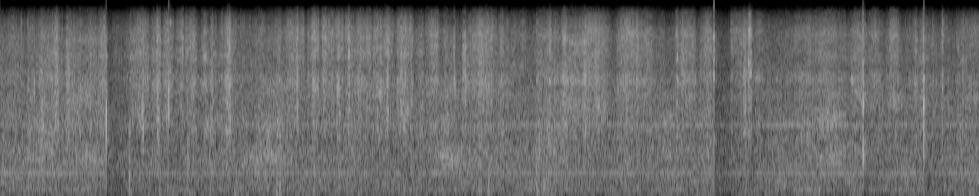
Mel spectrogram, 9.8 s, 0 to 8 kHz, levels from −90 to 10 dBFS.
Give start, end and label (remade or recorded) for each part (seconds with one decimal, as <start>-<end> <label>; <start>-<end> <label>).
0.0-7.9 recorded; 7.9-8.7 remade; 8.7-9.8 recorded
